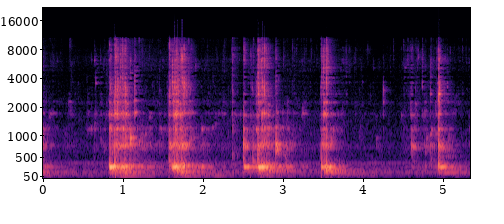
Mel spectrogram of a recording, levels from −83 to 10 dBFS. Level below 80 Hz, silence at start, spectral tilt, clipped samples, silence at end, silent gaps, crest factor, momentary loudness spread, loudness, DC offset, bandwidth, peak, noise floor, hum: -46 dBFS; 0 s; -3.5 dB/octave; under 0.1%; 0.05 s; none; 18 dB; 21 LU; -16 LUFS; under 0.1%; 11 kHz; 0 dBFS; -43 dBFS; none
